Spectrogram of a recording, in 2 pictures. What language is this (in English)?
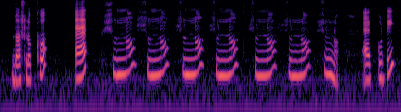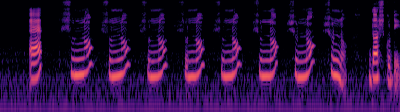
Bangla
